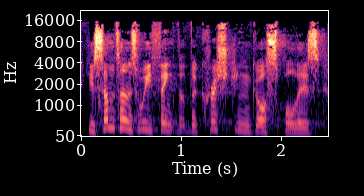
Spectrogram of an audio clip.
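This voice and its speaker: A man preaching a sermon, earnest, with emphatic bursts that drop back to soft, deliberate phrases. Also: high-pitched, animated.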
